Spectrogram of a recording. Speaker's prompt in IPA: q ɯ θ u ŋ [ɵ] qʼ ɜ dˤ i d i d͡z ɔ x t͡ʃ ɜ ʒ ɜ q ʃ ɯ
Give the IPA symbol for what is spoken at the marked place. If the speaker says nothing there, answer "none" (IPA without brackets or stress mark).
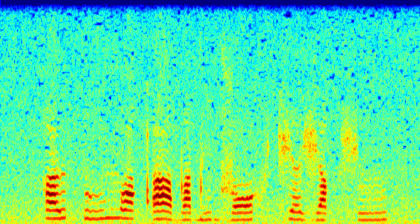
ɔ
